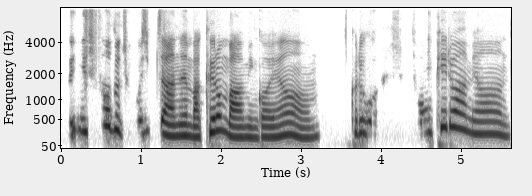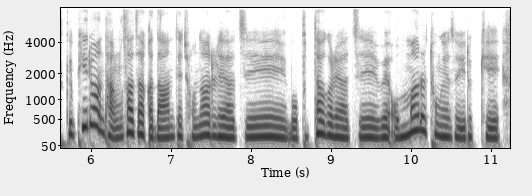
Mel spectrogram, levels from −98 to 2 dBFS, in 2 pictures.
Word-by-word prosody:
네, - - +1
있어도 300 +4 +3
주고 235 - -9
싶지 250 -1 +1
않은 195 -1 +5
막 180 -1 +3
그런 265 +1 +6
마음인 175 -2 +4
거예요. 180 0 +1 0.4
그리고 240 -1 -1 0.6
정 235 +3 -5
필요하면 235 - +1
그 225 - -4
필요한 345 - -2
당사자가 205 +1 -2
나한테 175 +3 -4
전화를 190 +2 -4
해야지 175 0 -2
뭐 160 -1 -6
부탁을 200 +1 -2
해야지 170 +1 -4
'왜 175 0 -1
엄마를 255 - -1
통해서 185 -4 -4
이렇게 165 0 -5
190 Hz, 325 characters per minute, -22 LUFS, 175-240 Hz, 0.6 s, 그런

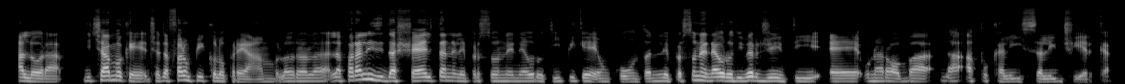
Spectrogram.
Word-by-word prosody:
allora 140 -5 +1 0.2
diciamo 195 +4 +3
che 150 -6 0
c'è - - -7
da 165 - 0
fare 200 +5 +3
un 190 - -3
piccolo 165 -3 -2
preambolo. 130 +1 -3
Ora 150 0 -1
la 150 0 -3
la 170 0 0
paralisi 215 +3 +5
da 165 -1 +7
scelta 170 +2 +4
nelle 165 -3 -3
persone 155 0 -5
neurotipiche 150 +1 -3
è - - +1
un 140 -1 -7
conto, 130 +2 -4
nelle 155 +2 -2
persone 195 +6 +2
neurodivergenti 155 -3 +2
è 140 0 +1
una 155 0 -4
roba 140 -2 -1
da 160 -3 -4
apocalisse 140 -4 -6
all'incirca. 130 +1 -5
155 Hz, 160 wpm, -25 LUFS, 140-165 Hz, 0.2 s, da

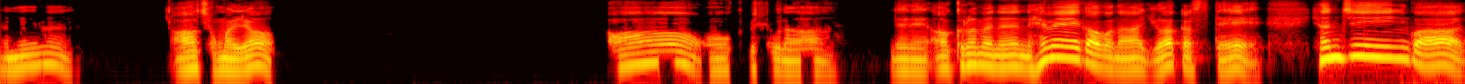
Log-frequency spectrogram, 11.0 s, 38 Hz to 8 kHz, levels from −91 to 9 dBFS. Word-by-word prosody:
음 120 +4 -5 0.8
아 100 +2 +2
정말요? 100 +4 +1 2.5
아 - - -4
어 145 +3 -1 0.3
그러시구나. 95 -4 -6 0.7
네네. 95 -1 -3
아 110 -1 -2
그러면은 125 -3 0
해외에 200 - +4
가거나 105 - +2
유학 130 - +2
갔을 100 0 -3
때 100 +3 -2 0.4
현지인과 200 - +3
120 Hz, 185 characters per minute, -24 LUFS, 100-155 Hz, 2.5 s, 해외에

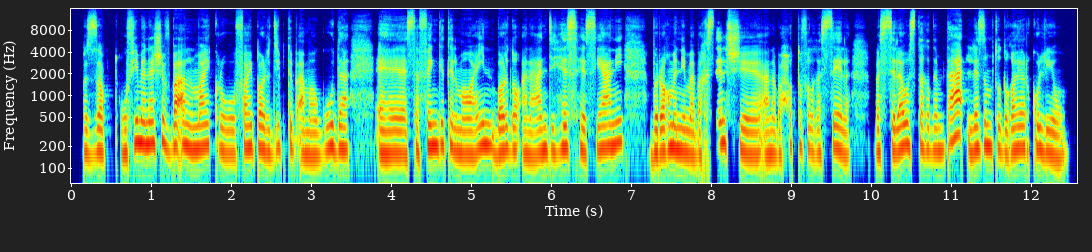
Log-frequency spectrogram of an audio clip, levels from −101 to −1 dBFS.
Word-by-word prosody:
بالضبط، 170 +1 -2
وفي 170 +8 +1
مناشف 220 -1 +3
بقى 200 +4 +4
المايكروفايبر 190 -2 0
دي 165 +4 -5
بتبقى 170 - -3
موجودة 180 +5 0 0.4
آآ، 160 0 +2
سفنجة 200 +6 0
المواعين 175 +3 +1
برضه، 175 +1 +2
أنا 160 -1 -1
عندي 175 +3 0
هِسهِس 180 -3 -3
يعني 200 +4 +2 0.3
برغم 170 +4 +3
إني 180 -2 +3
ما 160 -2 0
باغسلش، 200 +7 -2
أنا 155 -1 0
باحطه 165 +5 -5
في 185 - -14
الغسالة، 170 0 -2 0.3
بس 170 +1 -2
لو 185 +4 +4
استخدمتها 190 +7 +2
لازم 185 +4 +1
تتغيّر 180 +1 -1
كل 180 -1 -2
يوم. 155 -1 -1
175 Hz, 150 wpm, -23 LUFS, 165-195 Hz, 0.4 s, بقى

